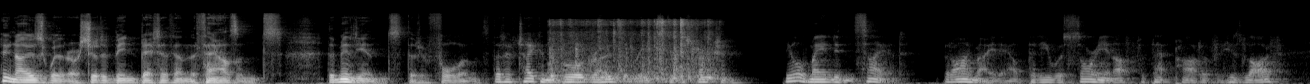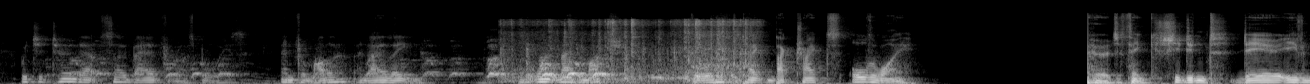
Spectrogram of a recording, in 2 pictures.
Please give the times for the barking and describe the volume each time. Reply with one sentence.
You can hear the barking from 13.5 to 19.4 s, getting louder.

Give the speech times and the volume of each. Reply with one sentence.
You can hear the speech from 0.0 to 17.4 s, getting quieter; from 18.2 to 22.2 s, getting quieter then louder; and briefly from 23.9 to 26.1 s.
